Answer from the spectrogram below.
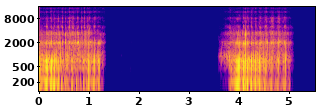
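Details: ASMR relaxation recording: two long, rough, rattling breath sounds separated by a silent gap. Snoring.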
